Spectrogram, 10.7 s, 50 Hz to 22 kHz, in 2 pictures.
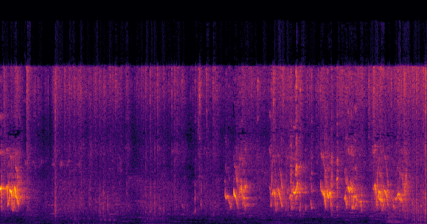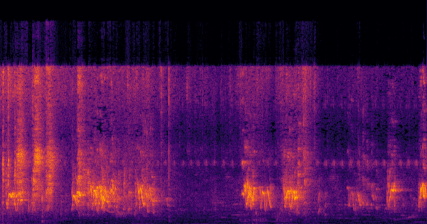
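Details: Budgerigars, described as lonely, recorded June 7, 2024: bursts of busy, scratchy warbling chatter alternating with brief quieter pauses, the bright squeaky notes overlapping in dense runs, with some low rustling underneath.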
